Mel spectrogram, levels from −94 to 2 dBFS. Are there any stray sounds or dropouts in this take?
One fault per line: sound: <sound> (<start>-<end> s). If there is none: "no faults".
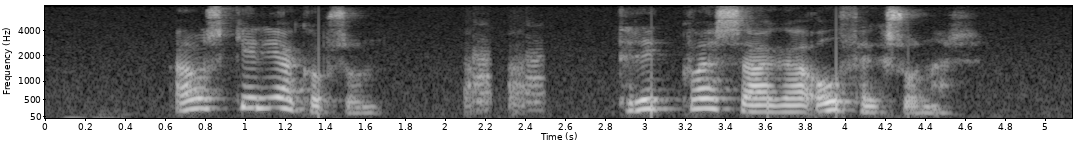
sound: laugh (2.1-2.5 s)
